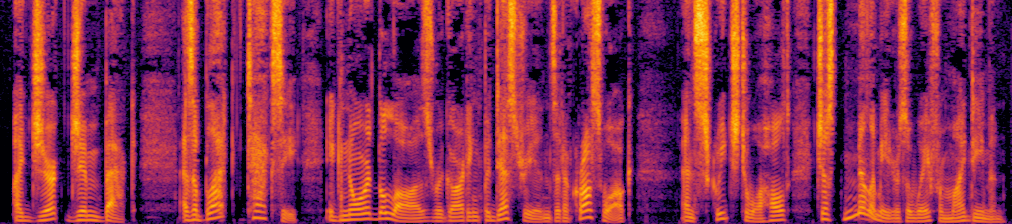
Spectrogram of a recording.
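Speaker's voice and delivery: plain reading voice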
